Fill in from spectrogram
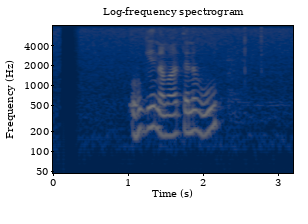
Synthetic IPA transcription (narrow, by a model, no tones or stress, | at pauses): oɦuɡenɐmaːt̪ɛnəʋuː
